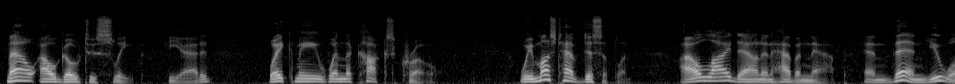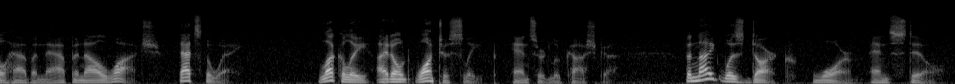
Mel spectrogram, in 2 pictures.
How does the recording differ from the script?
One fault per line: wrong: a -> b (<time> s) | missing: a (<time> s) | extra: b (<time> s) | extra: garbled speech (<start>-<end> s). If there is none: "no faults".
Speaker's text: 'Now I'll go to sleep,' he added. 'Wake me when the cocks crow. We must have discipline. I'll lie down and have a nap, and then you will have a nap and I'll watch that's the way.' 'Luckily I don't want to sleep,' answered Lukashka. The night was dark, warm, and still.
no faults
